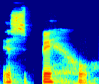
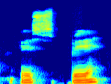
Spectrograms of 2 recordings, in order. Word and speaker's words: espejo: Espelho é espejo. Espejo. E seria mais ou menos esta forma de pronúncia. Espejo. Espejo. Só que você tem que trazer esse J como R, né?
